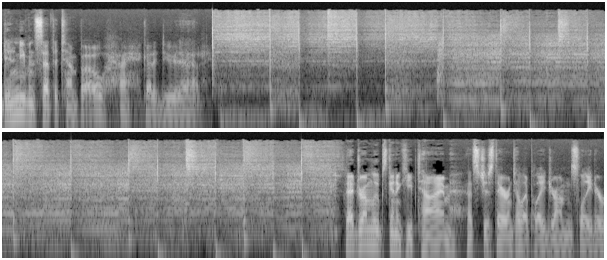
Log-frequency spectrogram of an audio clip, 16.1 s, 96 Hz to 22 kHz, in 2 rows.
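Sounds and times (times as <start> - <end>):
drum loop rock beat: 2.7 - 13.0
electric guitar chords: 5.8 - 12.6.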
